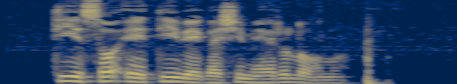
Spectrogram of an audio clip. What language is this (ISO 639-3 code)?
phl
